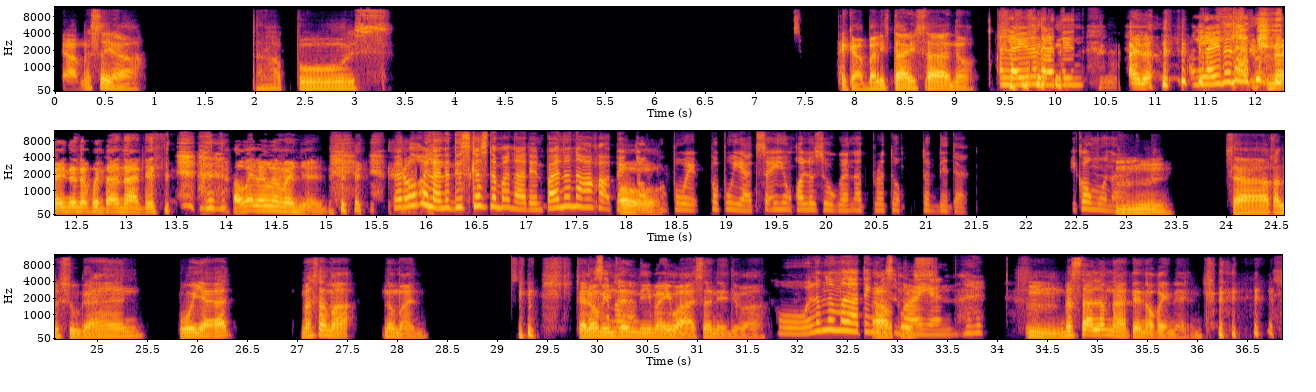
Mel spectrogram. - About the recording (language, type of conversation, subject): Filipino, unstructured, Paano ka magpapasya kung matutulog ka nang maaga o magpupuyat?
- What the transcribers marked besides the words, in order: laugh; laughing while speaking: "ano?"; sniff; laughing while speaking: "ang layo na natin"; other background noise; laugh; chuckle; laugh; "produktibidad" said as "produktididad"; chuckle; chuckle; sniff; laugh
